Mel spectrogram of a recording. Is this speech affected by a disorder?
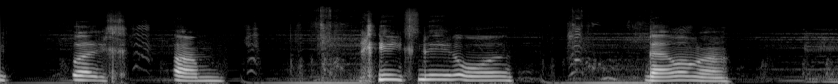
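Yes: cerebral palsy; affects voice.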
